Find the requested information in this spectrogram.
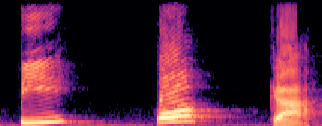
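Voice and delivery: pipoca very slowly in separate syllables, pi, po, ca, high and loud. Shown as a demonstration. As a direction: break pipoca apart, with a strong po. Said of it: "A sílaba tônica é o pó". (pipoca silabada, bem devagar, com pó forte)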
